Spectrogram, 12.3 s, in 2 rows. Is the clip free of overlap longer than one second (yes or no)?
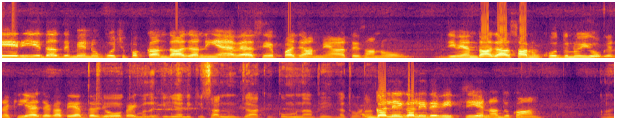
yes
